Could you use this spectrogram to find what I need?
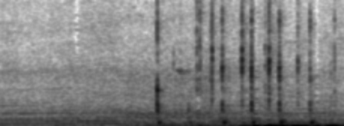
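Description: Tyres rattle over a kerb.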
